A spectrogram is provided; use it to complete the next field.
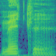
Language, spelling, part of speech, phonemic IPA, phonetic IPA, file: German, Mittel, noun, /ˈmɪtəl/, [ˈmɪtl̩], De-Mittel.ogg
- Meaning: 1. agent, appliance 2. means 3. medicament, remedy 4. funds, capital 5. median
